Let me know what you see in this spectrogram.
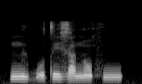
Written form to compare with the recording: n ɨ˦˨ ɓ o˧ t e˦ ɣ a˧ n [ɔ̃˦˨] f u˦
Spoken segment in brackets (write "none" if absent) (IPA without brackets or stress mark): ɔ̃˦˨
